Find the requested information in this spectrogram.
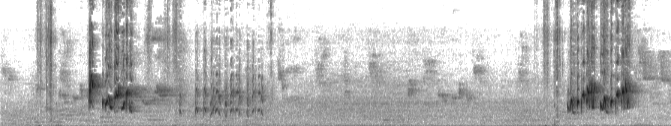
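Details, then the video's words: Tame female bulbul sings a quick chirping phrase, then a rapid stuttering series of short notes, then silence before another bright warbled burst near the end; low background hum throughout. "نثيه اليفه تغريد رهيب"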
